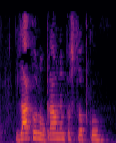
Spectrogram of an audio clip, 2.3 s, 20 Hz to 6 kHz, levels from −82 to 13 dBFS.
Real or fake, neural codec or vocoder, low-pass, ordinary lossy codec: real; none; 5.4 kHz; MP3, 24 kbps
